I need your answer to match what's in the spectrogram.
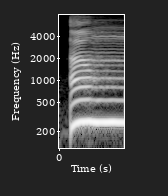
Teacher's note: Sebab nun sukun menghadapi huruf qaf, maka dibaca nun sukunnya samar-samar siap-siap menuju makhraj huruf qaf yaitu pangkal lidah sambil didengungkan. Ang. Karena qaf makhrajnya jauh dari nun yaitu di pangkal lidah, maka bunyi dengungnya besar. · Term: ikhfa hakiki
